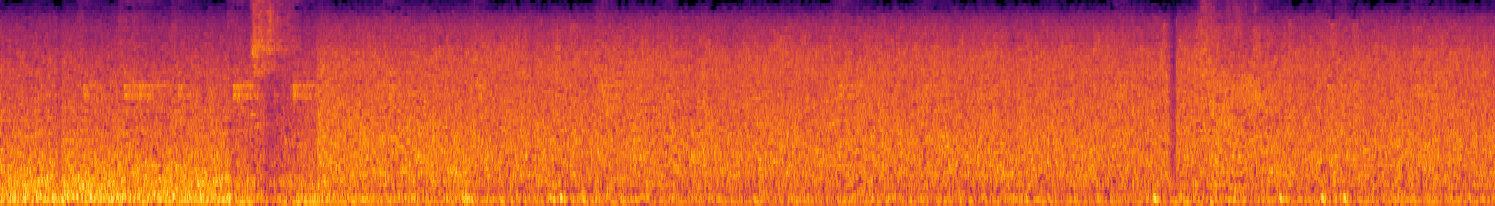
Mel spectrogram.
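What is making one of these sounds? Water pours and splashes steadily, loud and close.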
